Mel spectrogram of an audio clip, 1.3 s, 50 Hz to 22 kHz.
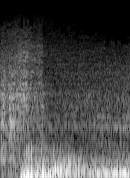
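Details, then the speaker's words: Ford Crown Victoria V8 after intake manifold replacement, which followed years of misfire, lean and O2 codes and a coolant leak: quick throttle blip, then a steady, even deep rumble with no stumble or miss at startup; healthy. "No stuttering when she start up or nothing. She good to go, running like a top, man."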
